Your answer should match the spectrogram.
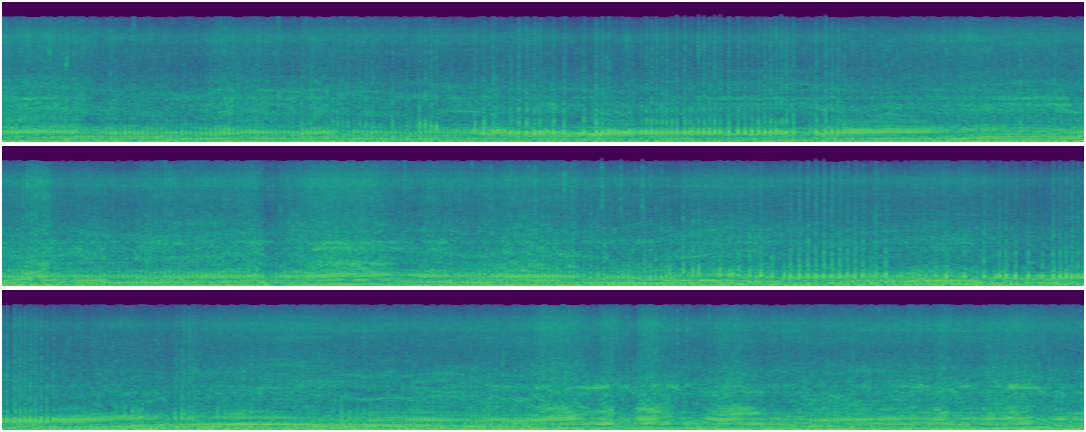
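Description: Trials motorcycle engine heard close up from the bike itself, its pitch rising and falling again and again with the throttle as it picks its way up a rocky trail, with a few short knocks along the way.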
